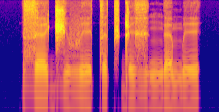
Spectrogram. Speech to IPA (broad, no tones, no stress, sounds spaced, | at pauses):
z ɛ d͡ʒ ɪ β e t ɛ t͡s ɖ e ɣ ɪ ŋ ɛ m e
